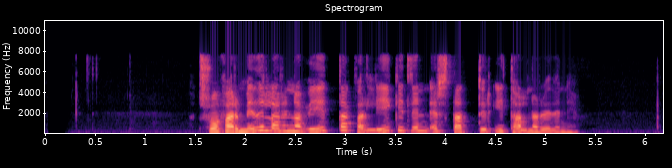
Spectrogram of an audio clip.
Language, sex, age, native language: Icelandic, female, 40-49, Icelandic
